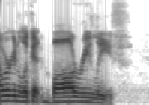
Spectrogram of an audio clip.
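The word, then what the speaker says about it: bas-relief: going to look at ball relief ball relief Bas is a French word uh pronounced ball the S is silent and relief sculpture means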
